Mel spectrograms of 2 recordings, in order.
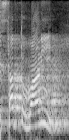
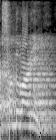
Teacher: व के कारण ये व घोष है, ये अघोष है त। तो त से त के पीछे व आने से त का द इसलिए बना क्योंकि इस त के पीछे घोष था, तो त भी अपने को घोष में बदलेगा, और इसका निकटतम घोष त, थ और द है।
